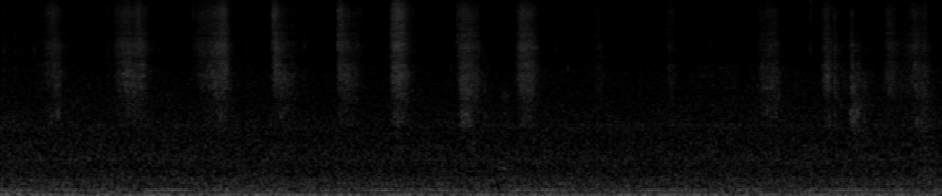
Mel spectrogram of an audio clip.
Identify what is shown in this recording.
background noise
